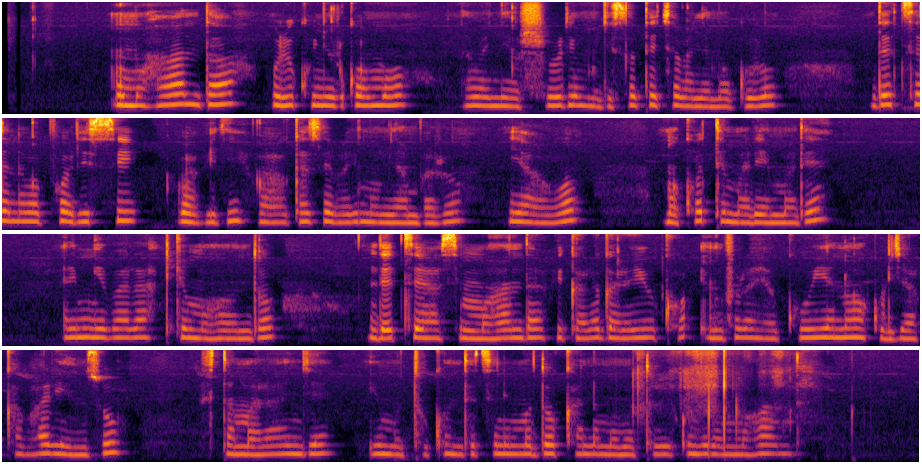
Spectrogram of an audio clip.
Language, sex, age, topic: Kinyarwanda, female, 18-24, government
